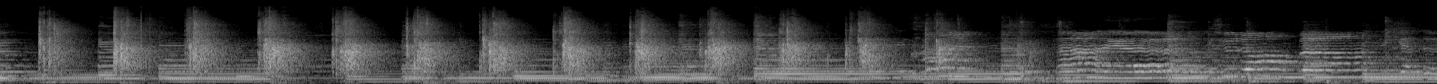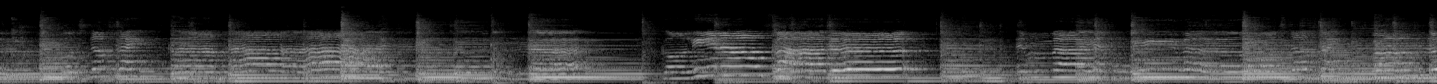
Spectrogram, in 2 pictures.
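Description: Acoustic guitar strummed in a steady rhythm, about two strums a second, with a woman singing into a microphone over it. The strumming is most prominent for the first ten seconds or so, then the singing voice comes to the front.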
